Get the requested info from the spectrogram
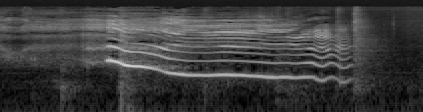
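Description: A person's high-pitched, drawn-out wail, starting about a second in, sliding down in pitch, then held, and wavering just before it stops about two and a half seconds later.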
